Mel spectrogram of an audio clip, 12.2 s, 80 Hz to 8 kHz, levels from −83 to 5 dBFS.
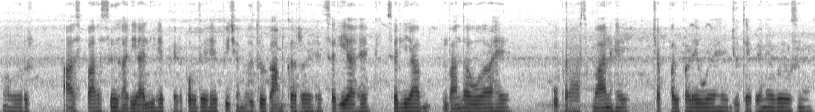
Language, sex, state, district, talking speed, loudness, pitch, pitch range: Hindi, male, Chhattisgarh, Raigarh, 150 wpm, -18 LUFS, 100 Hz, 100-105 Hz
